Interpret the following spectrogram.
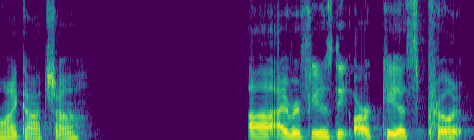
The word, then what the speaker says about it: Arceus: Yeah, so the three most popular ones, well, everybody used to think it was Arceus with a soft C. Uh-huh. And then I think in Revolution, it pronounced it as Arceus. Yeah. But I think the official pronunciation is Arceus. Arceus.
